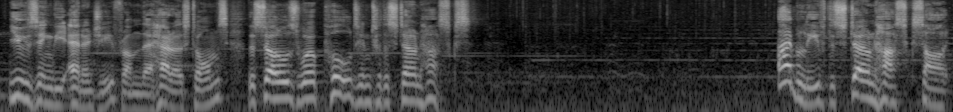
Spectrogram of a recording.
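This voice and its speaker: An earnest alchemist scholar. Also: male voice, mid-range voice, fairly bright tone. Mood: explanatory. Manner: measured, explanatory. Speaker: game character, alchemist scholar. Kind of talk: studio video game voice acting.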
